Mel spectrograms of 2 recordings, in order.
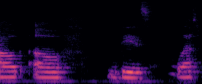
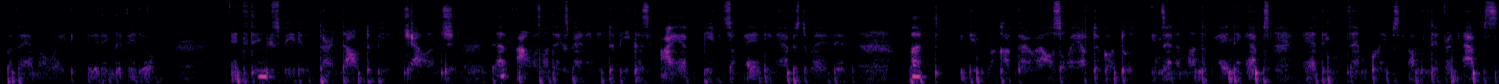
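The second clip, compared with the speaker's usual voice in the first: hushed, very quiet whispered voice; 18 dB quieter than usual. Awake at four am editing a video while supposed to be asleep: whispering. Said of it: "I am whispering because I'm supposed to be asleep".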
